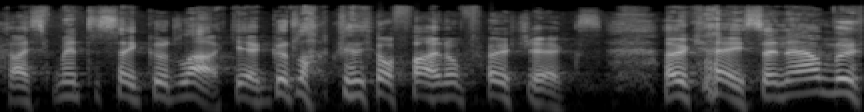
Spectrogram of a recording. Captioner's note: laughter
